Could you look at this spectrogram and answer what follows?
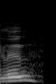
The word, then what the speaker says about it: Liu: All right, so my name is Davey Liu, and I grew up in the South, so they think, you know, Davey Liu and Mary Lou, so it's spelled actually L-I-U, so, but it just fits just fine.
